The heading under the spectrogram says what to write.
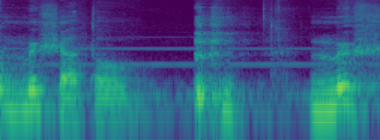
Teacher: मिश तो बीच में मूर्धन्य सकार है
